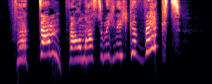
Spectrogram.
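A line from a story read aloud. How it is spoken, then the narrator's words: Angry shouting. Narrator (German): schrie er seinen Wecker an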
